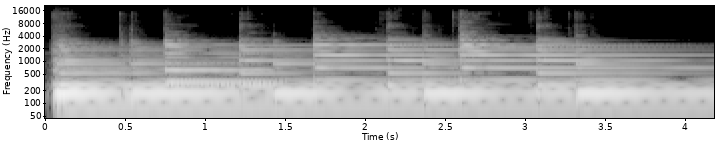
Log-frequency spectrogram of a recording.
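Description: A sustained electric guitar chord with a steady, ringing tone, the pinky fretting the 10th fret on the B string, with small repeated plucks or pulses keeping it going, fairly loud and without any voice.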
